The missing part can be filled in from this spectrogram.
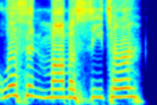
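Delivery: clumsy, bad, high-pitched non-native Spanish accent. Mocking someone speaking Spanish: imitating bad gringo Spanish. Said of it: "She sounds like a fucking gringo".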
